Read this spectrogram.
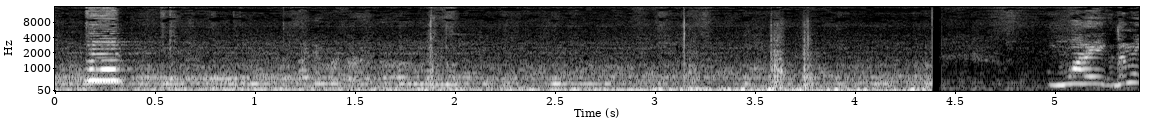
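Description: A car engine rumbles and the car hums along the road.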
